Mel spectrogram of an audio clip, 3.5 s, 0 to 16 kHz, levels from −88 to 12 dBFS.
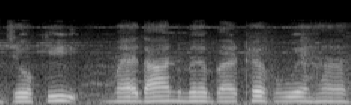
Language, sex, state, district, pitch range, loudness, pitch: Hindi, male, Bihar, Patna, 145-155 Hz, -17 LUFS, 150 Hz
